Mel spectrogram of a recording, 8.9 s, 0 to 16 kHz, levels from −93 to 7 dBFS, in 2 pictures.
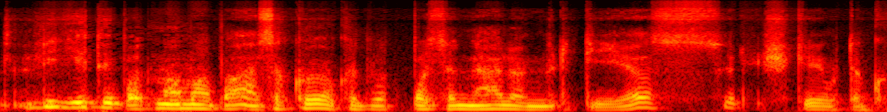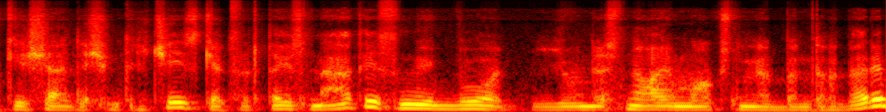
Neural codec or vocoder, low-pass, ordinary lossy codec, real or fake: autoencoder, 48 kHz, 32 numbers a frame, DAC-VAE, trained on Japanese speech; 14.4 kHz; Opus, 24 kbps; fake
